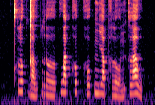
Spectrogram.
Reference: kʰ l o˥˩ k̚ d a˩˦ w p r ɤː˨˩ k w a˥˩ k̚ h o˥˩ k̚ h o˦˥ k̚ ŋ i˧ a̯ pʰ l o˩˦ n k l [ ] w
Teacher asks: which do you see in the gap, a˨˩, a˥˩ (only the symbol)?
a˥˩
